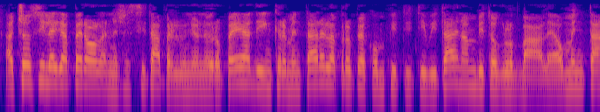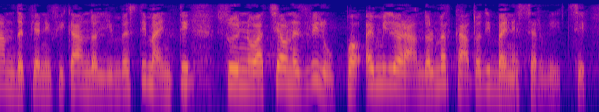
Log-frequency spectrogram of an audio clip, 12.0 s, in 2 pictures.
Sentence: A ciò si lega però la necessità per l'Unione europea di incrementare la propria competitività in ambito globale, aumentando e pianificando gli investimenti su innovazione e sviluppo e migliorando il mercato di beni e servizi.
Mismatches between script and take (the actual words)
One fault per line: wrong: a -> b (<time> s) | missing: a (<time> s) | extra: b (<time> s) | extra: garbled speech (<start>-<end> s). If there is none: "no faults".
no faults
